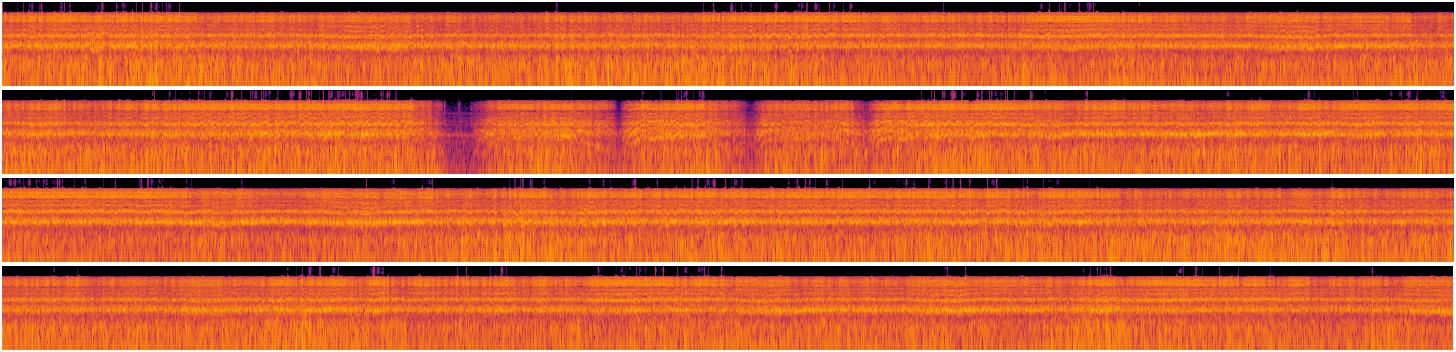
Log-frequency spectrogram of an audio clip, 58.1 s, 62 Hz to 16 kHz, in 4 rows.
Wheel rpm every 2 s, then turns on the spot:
230, 230, 230, 220, 230, 230, 230, 230, 200, 120, 100, 120, 210, 230, 230, 230, 230, 230, 230, 230, 230, 230, 230, 230, 230, 220, 230, 230, 240.
none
